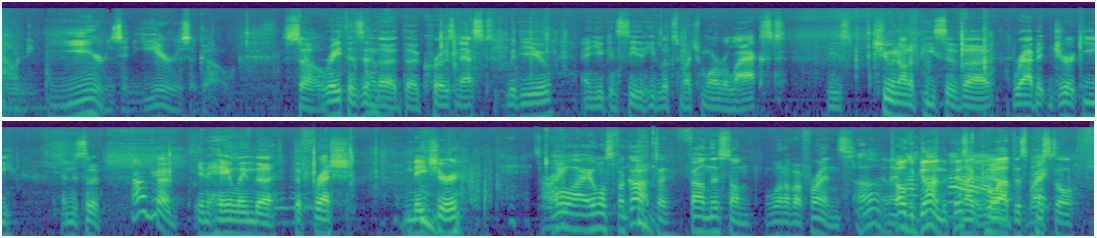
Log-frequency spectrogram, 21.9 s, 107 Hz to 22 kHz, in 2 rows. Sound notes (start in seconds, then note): 11.9 inhaling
